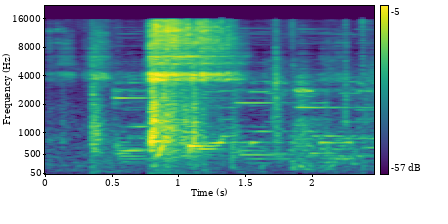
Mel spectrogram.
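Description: Electronic ride-on toy's speaker plays a loud crashing sound effect about three quarters of a second in, then a tune of short stepped notes.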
